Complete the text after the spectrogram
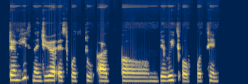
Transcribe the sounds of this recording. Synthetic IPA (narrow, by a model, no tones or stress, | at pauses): d̥ɛ̃mɦitnãɪd͡ʒiɹiaʔɛspɔtstʰuʔat | mdəɹitɔv̥fɔtʰĩn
